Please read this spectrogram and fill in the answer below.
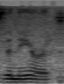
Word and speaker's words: Daenerys: Daenerys. Okay, Zeneris. There's another child, Panapatoa. How do you spell it?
